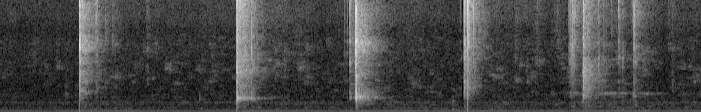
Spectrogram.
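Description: Snow crab shells being cracked and snapped by hand close to the microphone: five or six sharp cracks about a second apart, the last few coming close together.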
